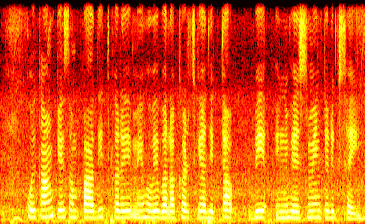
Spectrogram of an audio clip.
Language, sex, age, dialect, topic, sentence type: Magahi, female, 46-50, Central/Standard, agriculture, statement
